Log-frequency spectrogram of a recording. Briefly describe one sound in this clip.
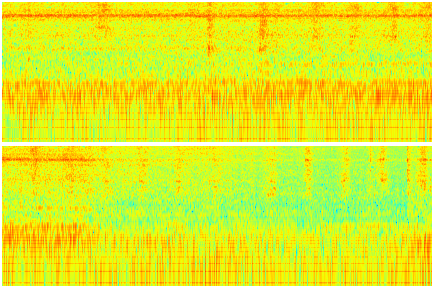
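Cane strips tap and click against a frame.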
